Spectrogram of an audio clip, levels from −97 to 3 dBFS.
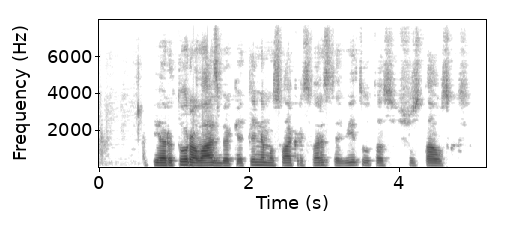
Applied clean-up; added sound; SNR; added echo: none; none; none; none.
